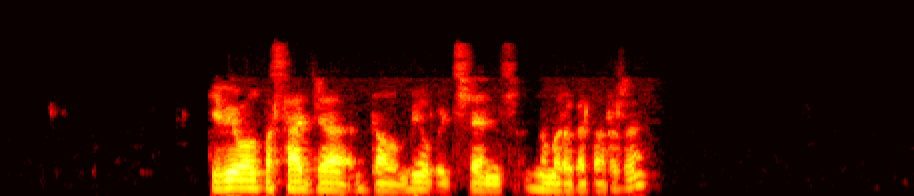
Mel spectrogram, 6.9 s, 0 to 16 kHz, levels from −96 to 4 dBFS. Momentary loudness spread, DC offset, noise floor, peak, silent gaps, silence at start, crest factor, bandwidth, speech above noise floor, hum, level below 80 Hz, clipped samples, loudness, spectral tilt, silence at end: 14 LU; under 0.1%; under -90 dBFS; -2 dBFS; none; 1.6 s; 20 dB; 7.6 kHz; over 72 dB; none; -46 dBFS; under 0.1%; -19 LUFS; -8.5 dB/octave; 2.05 s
